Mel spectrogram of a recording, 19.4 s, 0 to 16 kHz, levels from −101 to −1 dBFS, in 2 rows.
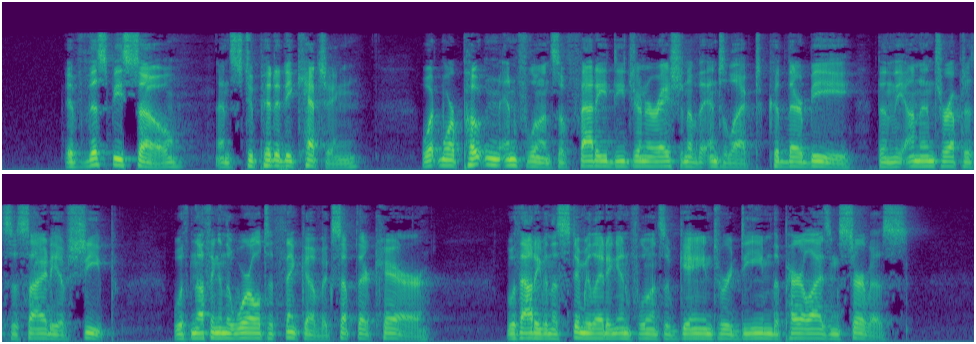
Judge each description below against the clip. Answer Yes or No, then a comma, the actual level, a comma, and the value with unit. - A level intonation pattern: Yes, narrow, 2.1 semitones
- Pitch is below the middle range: Yes, low, 100 Hz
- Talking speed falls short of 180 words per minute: Yes, average, 150 wpm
